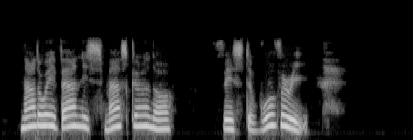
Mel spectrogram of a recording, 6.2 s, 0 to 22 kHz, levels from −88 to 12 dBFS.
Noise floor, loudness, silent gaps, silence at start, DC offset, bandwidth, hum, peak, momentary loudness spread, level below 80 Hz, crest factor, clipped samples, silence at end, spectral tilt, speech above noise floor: -85 dBFS; -15 LUFS; none; 0.3 s; under 0.1%; 7.8 kHz; none; -2 dBFS; 9 LU; -62 dBFS; 14 dB; under 0.1%; 1.2 s; -4.5 dB/octave; 71 dB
